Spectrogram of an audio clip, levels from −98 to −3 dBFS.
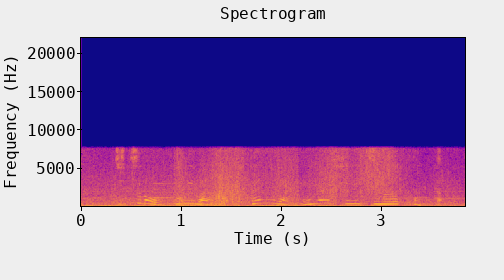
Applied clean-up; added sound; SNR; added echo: none; Waves, surf; -2 dB; reverberation time 0.8 s.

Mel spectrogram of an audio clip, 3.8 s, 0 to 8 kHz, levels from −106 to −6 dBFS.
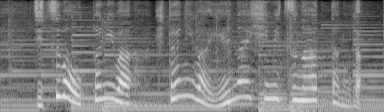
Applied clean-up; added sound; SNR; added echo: none; none; none; none.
